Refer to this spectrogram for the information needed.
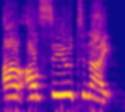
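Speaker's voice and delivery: called out. Retelling how he shouted back after quickly closing the door, retelling a shout. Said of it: "And he shouts back".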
